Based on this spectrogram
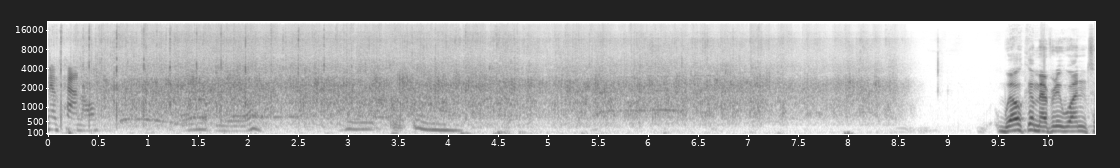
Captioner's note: applause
